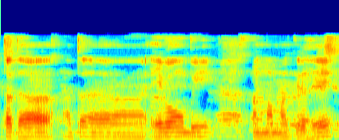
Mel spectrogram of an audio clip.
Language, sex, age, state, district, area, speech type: Sanskrit, male, 45-60, Kerala, Thrissur, urban, spontaneous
